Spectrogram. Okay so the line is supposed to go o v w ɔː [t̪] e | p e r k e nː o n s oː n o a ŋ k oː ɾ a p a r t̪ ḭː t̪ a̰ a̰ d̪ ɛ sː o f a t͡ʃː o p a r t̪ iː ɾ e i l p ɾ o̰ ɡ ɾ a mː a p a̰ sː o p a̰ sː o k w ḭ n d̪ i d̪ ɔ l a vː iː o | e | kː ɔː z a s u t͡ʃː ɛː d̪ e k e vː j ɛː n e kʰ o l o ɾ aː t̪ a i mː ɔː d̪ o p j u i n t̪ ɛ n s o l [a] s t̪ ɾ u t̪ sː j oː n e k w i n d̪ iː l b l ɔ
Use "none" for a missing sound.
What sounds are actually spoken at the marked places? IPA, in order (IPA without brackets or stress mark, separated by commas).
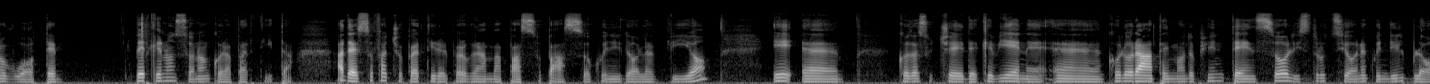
t̪, i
